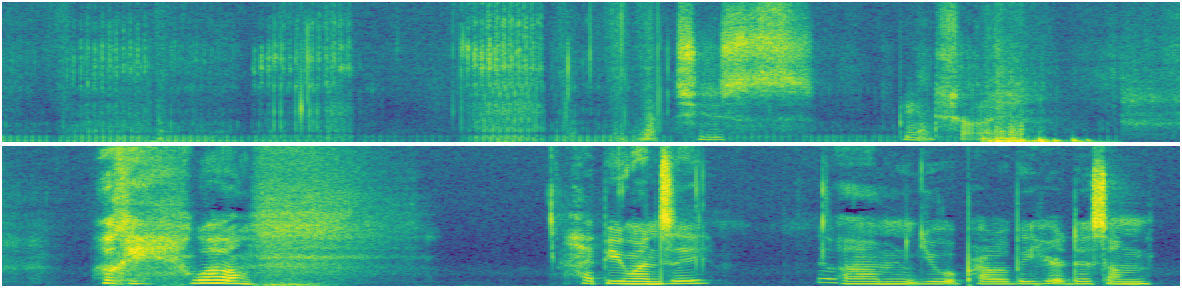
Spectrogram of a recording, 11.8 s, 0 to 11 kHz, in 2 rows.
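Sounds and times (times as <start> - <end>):
female cat purring softly: 0.0 - 5.6
speech: 3.3 - 5.2, 6.4 - 7.6, 8.8 - 9.5, 10.1 - 11.7.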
